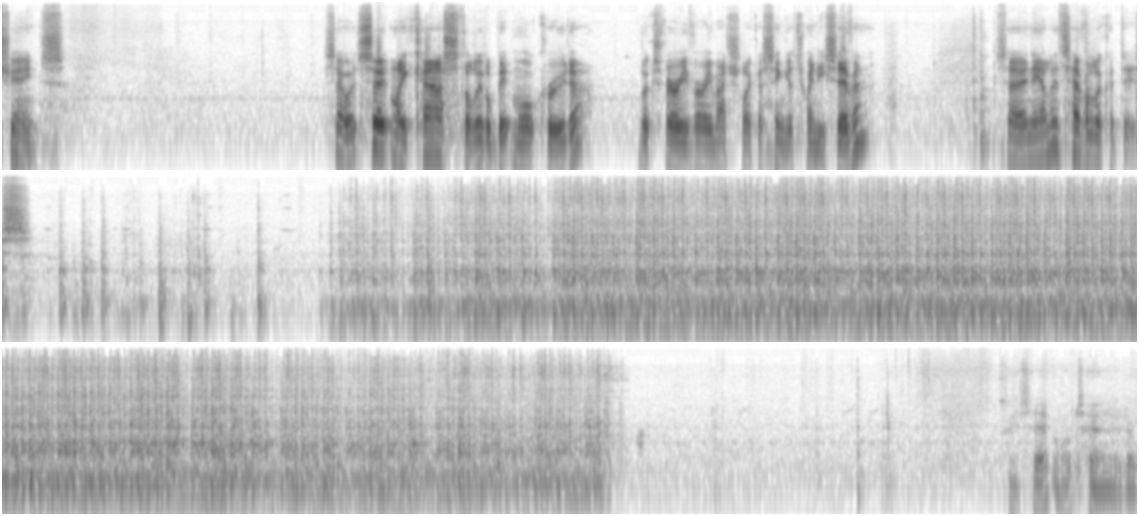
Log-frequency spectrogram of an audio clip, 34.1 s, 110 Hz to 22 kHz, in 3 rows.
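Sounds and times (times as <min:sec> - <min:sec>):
treadle sewing machine stitching: 0:14.6 - 0:29.0.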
